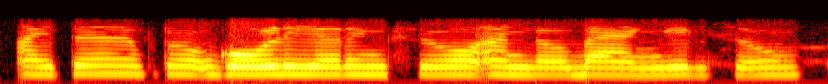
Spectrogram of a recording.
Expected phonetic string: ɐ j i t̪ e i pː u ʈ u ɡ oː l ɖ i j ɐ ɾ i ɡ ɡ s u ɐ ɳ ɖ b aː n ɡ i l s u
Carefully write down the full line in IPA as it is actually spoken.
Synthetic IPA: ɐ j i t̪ e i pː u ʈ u ɡ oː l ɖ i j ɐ ɾ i ŋ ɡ s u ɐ ɳ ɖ b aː ŋ ɡ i l s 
